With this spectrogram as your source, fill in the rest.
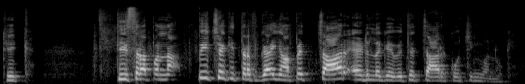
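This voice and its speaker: A young Indian teacher with a high-pitched voice gives his students an impassioned motivational talk at a moderate pace. His voice rises into loud, emotional pleading.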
